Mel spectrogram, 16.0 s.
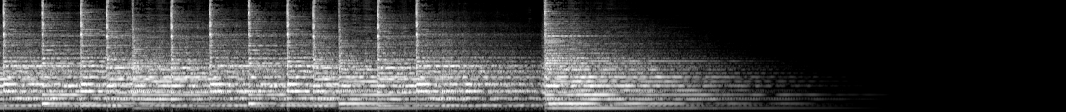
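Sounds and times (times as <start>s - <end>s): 
shamisen playing: 0.0s - 10.6s.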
